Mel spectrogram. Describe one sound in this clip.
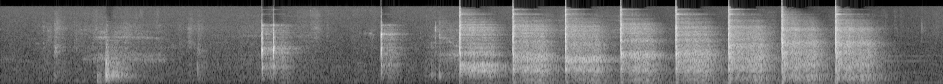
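A hammer strikes metal in sharp, repeated blows.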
